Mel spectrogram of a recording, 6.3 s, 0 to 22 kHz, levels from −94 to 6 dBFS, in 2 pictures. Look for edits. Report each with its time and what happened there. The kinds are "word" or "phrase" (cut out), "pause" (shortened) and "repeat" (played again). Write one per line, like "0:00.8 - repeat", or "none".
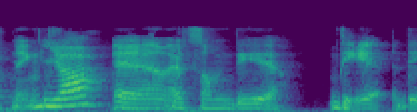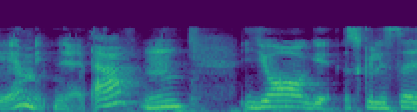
none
